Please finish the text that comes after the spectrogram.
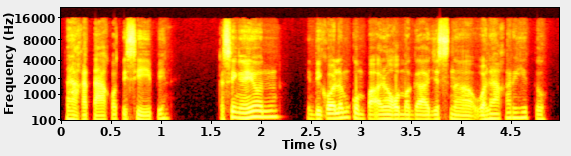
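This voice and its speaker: Man acting caring young boyfriend, soft mellow voice. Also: medium pitch, fast, no room sound, studio quality, natural voice. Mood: affectionate, earnest. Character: caring, gently teasing young man in love, Marco. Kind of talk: Tagalog romantic radio drama dialogue.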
